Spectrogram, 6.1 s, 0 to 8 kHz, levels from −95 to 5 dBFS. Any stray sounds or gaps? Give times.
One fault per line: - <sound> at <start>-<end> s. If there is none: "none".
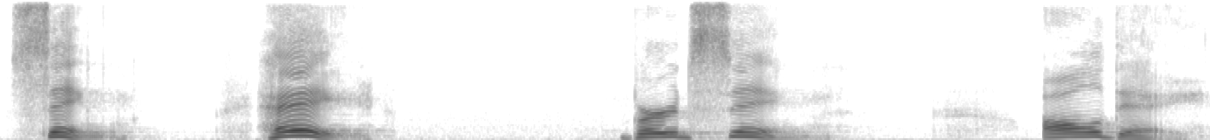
none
